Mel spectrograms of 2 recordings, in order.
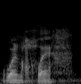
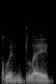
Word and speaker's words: Gwynbleidd: I don't care that they keep pronouncing it Gwynbleidd in the game. It's clearly Welsh. It literally means White Wolf. It's literally just Welsh for White Wolf. So I will pronounce it the Welsh way.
